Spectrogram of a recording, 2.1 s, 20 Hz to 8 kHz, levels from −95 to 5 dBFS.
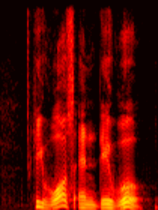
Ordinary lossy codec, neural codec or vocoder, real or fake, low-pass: none; none; real; none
